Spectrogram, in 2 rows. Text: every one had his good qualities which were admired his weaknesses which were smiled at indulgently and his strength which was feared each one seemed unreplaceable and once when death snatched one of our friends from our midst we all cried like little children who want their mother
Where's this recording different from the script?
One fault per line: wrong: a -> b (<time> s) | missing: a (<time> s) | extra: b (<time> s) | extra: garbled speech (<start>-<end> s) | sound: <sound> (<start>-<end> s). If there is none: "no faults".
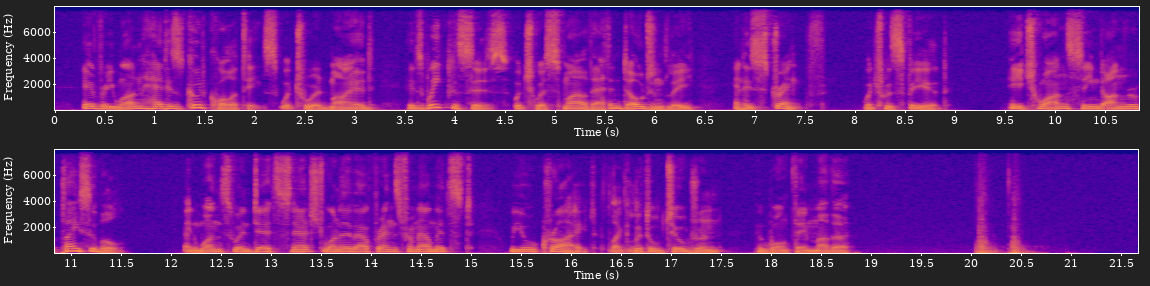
sound: thud (20.0-20.8 s)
